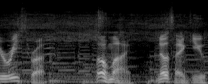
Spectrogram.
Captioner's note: electrical sounds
